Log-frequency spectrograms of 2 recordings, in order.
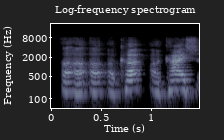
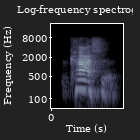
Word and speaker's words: Akasha: different pronunciations of it, but the real pronunciation of it is what is it? Akasha. There it is. Akasha, I believe that's the right pronunciation, but I know people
